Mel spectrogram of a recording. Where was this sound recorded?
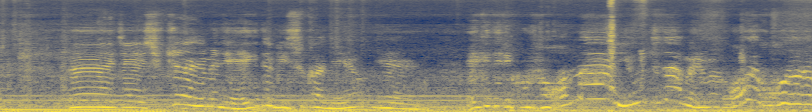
in a car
